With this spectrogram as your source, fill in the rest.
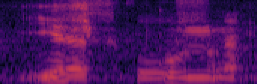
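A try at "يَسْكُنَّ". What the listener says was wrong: ya, hiya yaskunna ya, ada double n jadi tasdid ya. Hunna yaskunna ya, agak susah memang ya. Ya agak kagok ya, yaskunna.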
